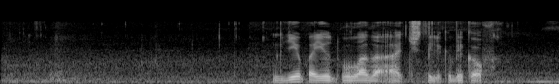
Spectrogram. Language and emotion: Russian, neutral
